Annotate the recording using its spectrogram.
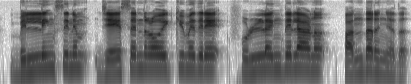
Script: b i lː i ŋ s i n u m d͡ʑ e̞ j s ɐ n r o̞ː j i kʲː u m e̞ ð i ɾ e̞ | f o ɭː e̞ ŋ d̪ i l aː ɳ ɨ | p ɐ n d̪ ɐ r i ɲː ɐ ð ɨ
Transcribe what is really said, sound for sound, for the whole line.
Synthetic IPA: b i lː i ŋ s i n u m d͡ʑ e̞ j s ɐ n r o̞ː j i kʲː u m e̞ ð i ɾ e̞ | f u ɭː e̞ ŋ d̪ i l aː ɳ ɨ | p ɐ n d̪ ɐ r i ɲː ɐ ð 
